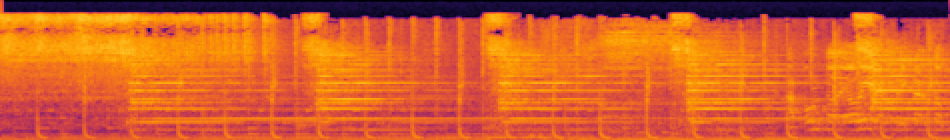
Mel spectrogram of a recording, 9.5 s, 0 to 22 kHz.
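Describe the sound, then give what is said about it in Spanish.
Loud church bells of a historic clock tower and belfry ring out at noon on the Paseo del Espolón in Logroño in a dense, overlapping peal, with strong sustained tones and a steady rhythm of strikes continuing throughout, with a faint outdoor hiss beneath. “Está situada la sirena en el número 1 de la calle Muro de la Mata, que alberga ese histórico conjunto de reloj, campanario y sirena que cada mañana al mediodía pues suena en el paseo del Espolón de esta manera.”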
